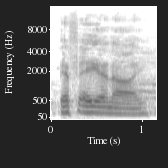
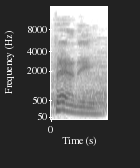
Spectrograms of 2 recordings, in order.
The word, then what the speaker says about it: Fani: It's all, look at Fani, F-A-N-I. It should be pronounced Fanny. Fanny. Fani. Fani. They say she gets very upset if you call her Fanny.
